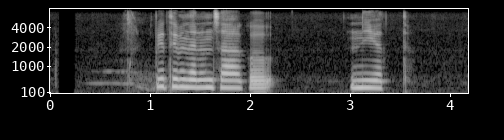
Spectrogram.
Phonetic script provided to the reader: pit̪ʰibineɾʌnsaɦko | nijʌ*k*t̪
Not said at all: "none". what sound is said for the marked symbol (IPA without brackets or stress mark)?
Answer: none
